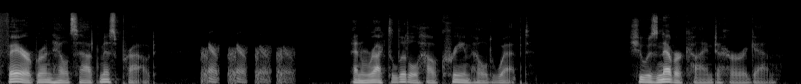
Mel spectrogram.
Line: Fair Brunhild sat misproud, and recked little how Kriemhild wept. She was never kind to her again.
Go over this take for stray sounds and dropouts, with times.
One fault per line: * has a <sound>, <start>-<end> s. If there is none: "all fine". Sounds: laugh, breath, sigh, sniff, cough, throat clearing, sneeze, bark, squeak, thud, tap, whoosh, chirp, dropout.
* has a laugh, 2.0-3.0 s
